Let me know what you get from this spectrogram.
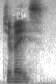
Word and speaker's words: Gervais: Do you want to pronounce his name right, please? – Oh my life. – Ricky Gervais. – Gervais? – Yes.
